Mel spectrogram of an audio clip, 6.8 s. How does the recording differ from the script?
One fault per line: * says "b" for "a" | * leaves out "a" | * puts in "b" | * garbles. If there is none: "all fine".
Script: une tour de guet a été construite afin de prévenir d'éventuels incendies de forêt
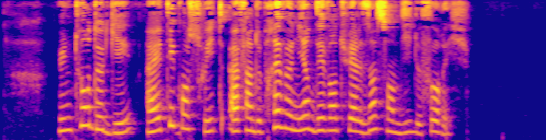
all fine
